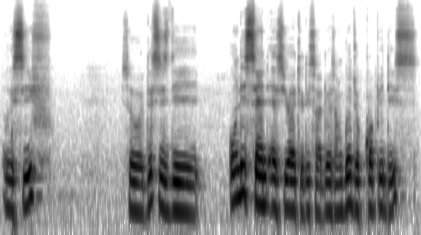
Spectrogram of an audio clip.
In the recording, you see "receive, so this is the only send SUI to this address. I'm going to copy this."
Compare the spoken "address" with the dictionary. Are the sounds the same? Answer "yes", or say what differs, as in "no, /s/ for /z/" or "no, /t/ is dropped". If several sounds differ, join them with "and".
no, /ɹ/ is dropped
